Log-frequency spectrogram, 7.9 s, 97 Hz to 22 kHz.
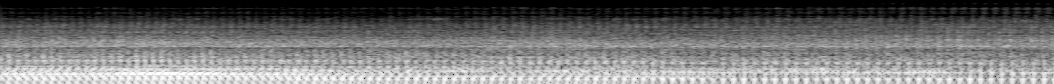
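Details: Early-1970s BF Goodrich push mower, a barn find that sat for years with a seized engine, now freed and running outdoors after carburetor diaphragm work: a steady single-cylinder putter at about three and a half beats per second, even and unbroken. Normal running.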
